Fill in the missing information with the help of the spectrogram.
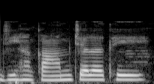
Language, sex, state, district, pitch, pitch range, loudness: Chhattisgarhi, female, Chhattisgarh, Raigarh, 215 Hz, 210-215 Hz, -13 LUFS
